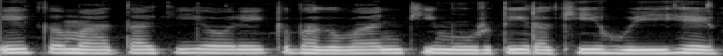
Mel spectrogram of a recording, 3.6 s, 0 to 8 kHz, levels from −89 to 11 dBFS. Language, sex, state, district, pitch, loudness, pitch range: Hindi, female, Haryana, Charkhi Dadri, 180 Hz, -11 LUFS, 170-185 Hz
